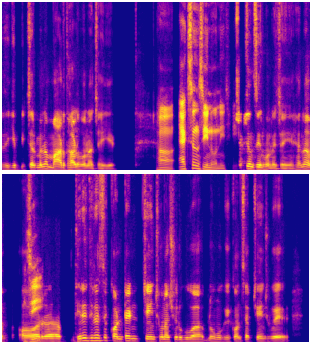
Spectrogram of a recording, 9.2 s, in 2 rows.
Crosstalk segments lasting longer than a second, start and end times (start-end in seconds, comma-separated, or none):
none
